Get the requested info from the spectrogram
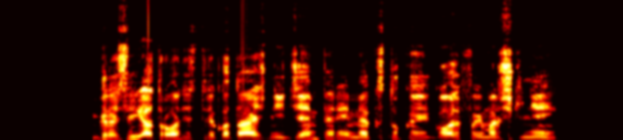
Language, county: Lithuanian, Panevėžys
